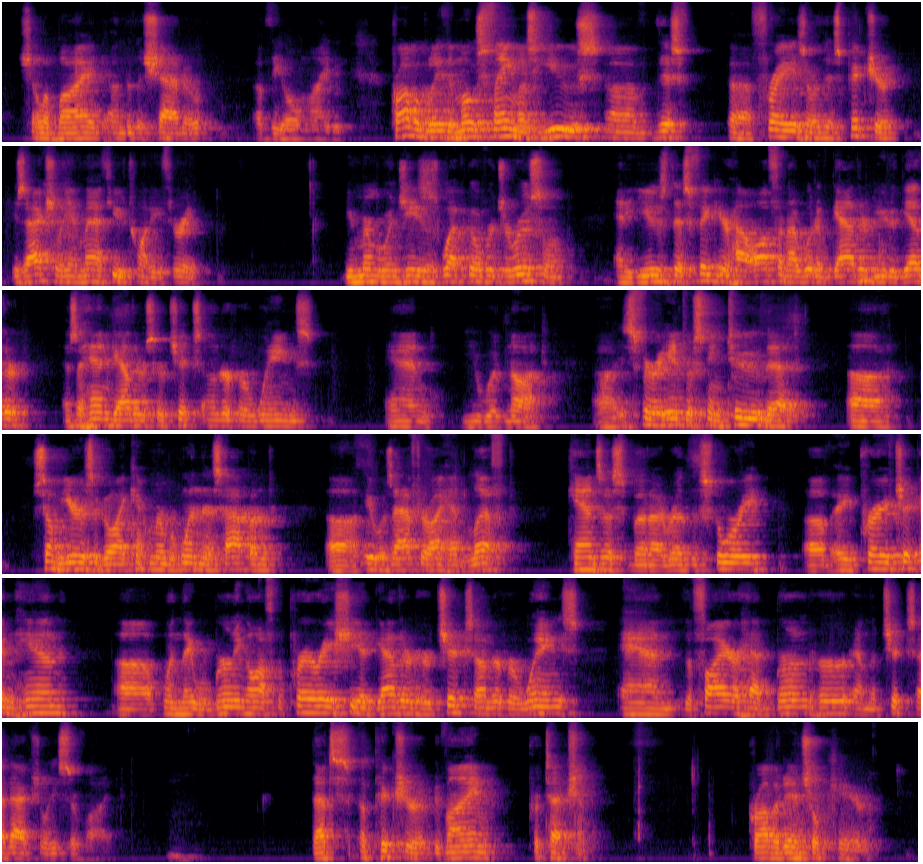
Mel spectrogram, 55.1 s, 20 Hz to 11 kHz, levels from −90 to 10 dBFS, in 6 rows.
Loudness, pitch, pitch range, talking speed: -19 LUFS, 135 Hz, 125-145 Hz, 140 wpm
